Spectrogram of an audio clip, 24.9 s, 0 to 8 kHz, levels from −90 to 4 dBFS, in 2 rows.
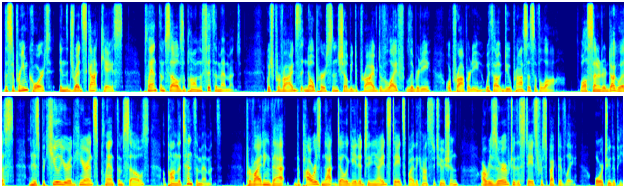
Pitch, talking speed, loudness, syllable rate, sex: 155 Hz, 165 wpm, -21 LUFS, 5.6 syllables/s, male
